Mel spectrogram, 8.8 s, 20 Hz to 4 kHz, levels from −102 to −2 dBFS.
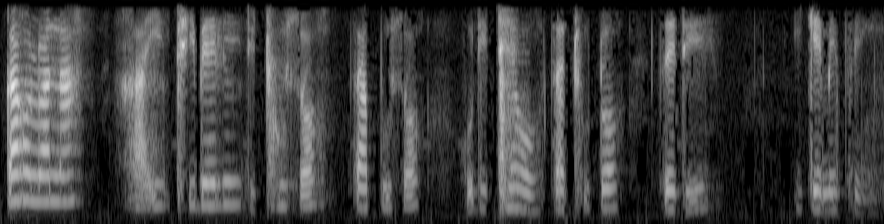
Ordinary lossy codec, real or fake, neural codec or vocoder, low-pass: AAC, 16 kbps; real; none; 3.6 kHz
